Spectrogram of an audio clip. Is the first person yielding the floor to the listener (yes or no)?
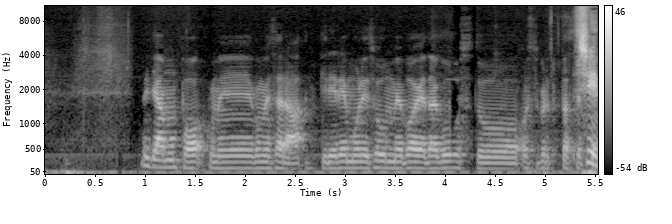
yes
